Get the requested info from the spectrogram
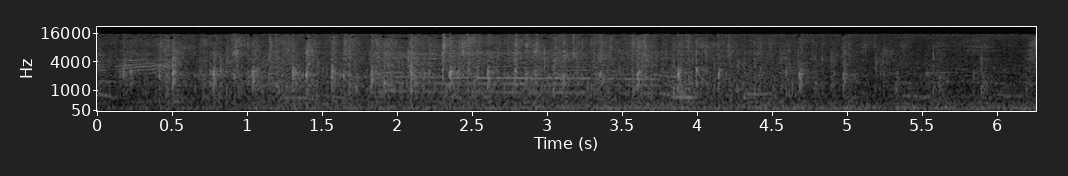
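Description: Faint footsteps on a stage, scattered light ticks under a low murmur of distant voices.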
